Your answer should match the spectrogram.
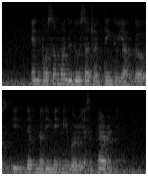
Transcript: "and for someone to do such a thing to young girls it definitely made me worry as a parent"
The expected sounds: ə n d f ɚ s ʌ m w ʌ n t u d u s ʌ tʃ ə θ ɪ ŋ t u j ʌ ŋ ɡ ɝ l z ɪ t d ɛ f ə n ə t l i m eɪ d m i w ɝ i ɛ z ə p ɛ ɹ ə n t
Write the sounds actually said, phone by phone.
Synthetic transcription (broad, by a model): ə n f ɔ s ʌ m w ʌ n t u d u s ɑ tʃ ə t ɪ ŋ t u j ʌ ŋ ɡ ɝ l s ɪ t d ɛ f ə n ə t l i m eɪ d m i w ɝ i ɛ s ə p ɛ ɹ ə n t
